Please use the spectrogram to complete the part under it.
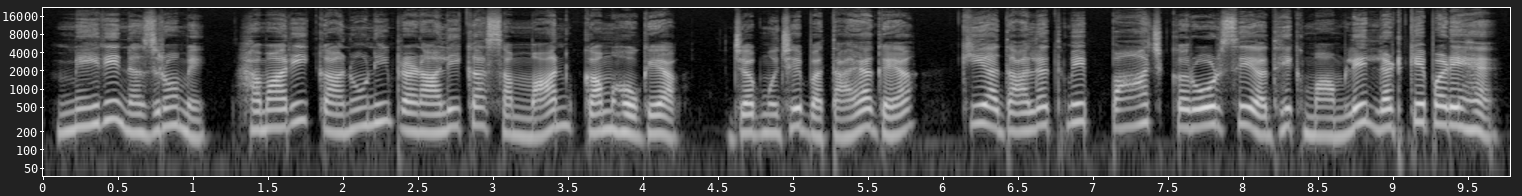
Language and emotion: Hindi, disgusted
